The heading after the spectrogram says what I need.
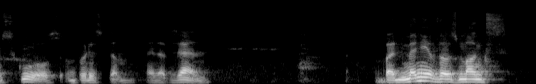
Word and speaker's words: Zen: from Japan in fact Zen is just the Japanese pronunciation of the same Chinese character Chan which we have in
